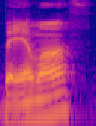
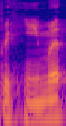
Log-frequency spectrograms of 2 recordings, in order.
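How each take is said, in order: First: The word is said to sound like Sephiroth. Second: The word is said the usual, standard way. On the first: The speaker calls it wrong. "as Behemoth ... I read it like Sephiroth" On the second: The speaker calls it right. "I pronounced the word Behemoth"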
